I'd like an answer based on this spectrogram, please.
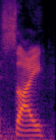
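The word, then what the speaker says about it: psi: or anywhere with my Sai ability my neural overload sighs a weird word because the P is silent so it's not sigh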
